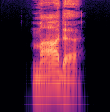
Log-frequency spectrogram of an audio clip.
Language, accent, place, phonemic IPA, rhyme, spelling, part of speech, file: German, Germany, Berlin, /ˈmaːdə/, -aːdə, Made, noun, De-Made.ogg
- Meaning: maggot (soft, legless larva)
